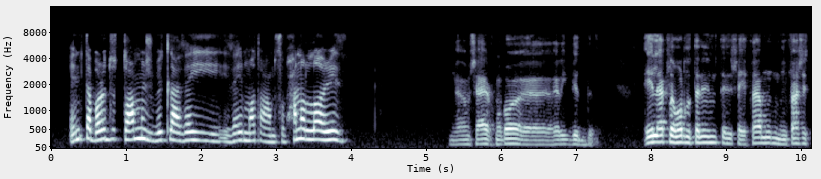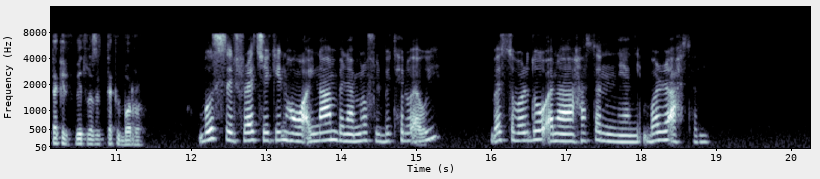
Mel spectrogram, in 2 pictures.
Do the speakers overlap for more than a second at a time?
No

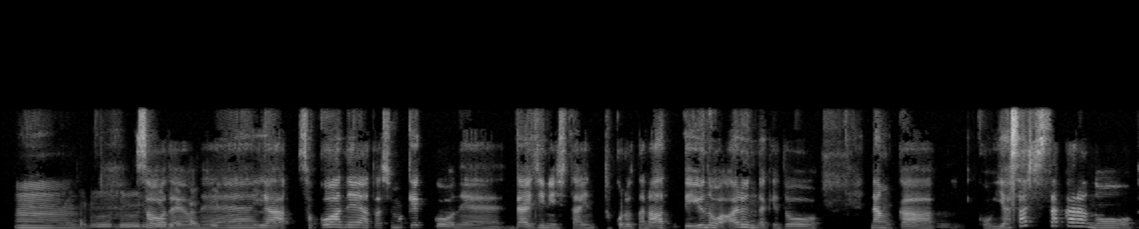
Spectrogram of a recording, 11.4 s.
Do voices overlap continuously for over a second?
Yes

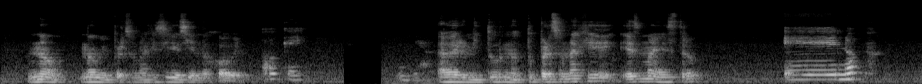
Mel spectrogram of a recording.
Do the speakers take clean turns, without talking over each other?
Yes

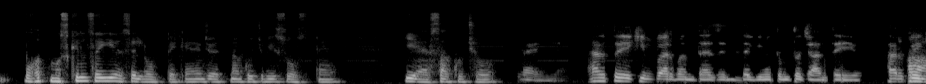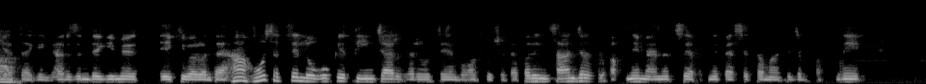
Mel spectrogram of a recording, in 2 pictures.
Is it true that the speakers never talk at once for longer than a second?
Yes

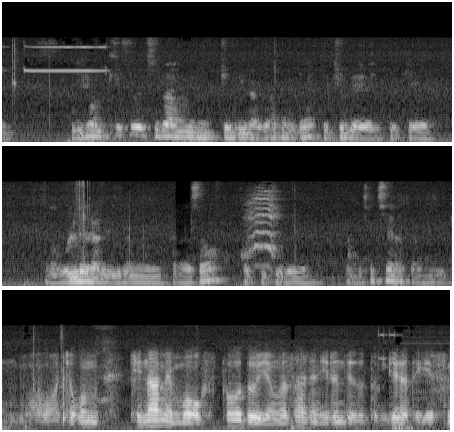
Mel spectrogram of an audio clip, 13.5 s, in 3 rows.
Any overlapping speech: No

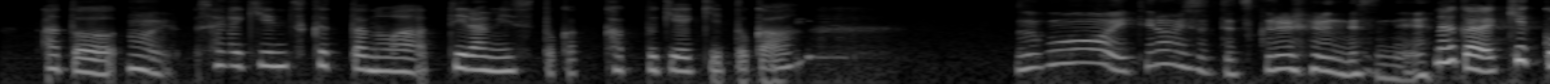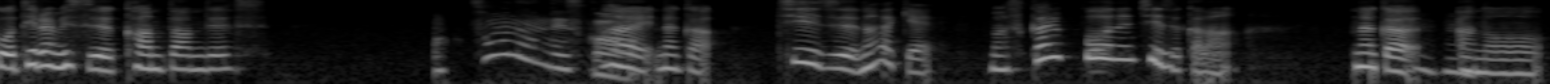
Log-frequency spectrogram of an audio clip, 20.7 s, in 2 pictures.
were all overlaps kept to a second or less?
Yes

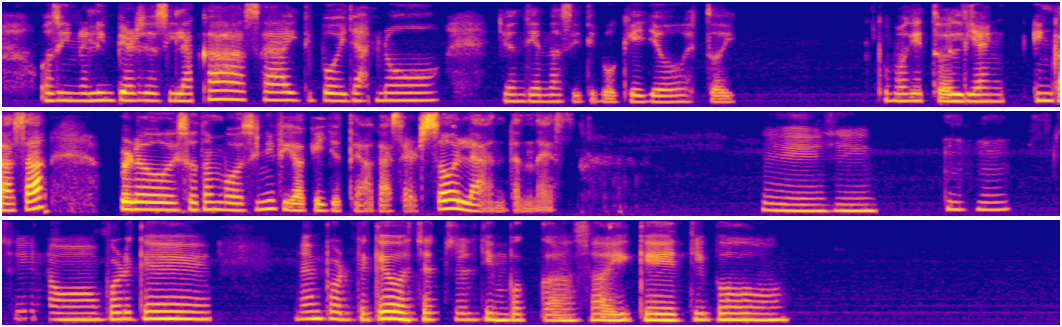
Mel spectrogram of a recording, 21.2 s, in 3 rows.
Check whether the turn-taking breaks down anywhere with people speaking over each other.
No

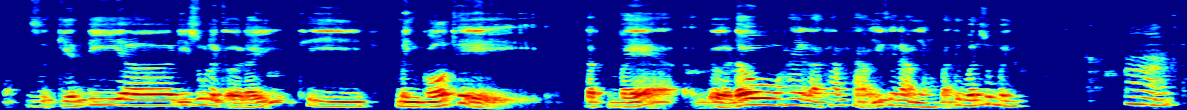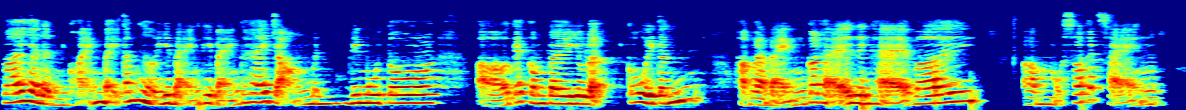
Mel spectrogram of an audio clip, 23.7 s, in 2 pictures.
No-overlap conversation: Yes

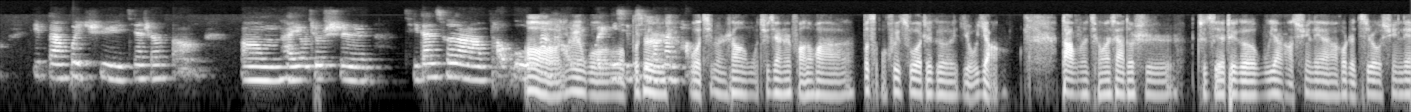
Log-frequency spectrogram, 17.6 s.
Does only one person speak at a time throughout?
No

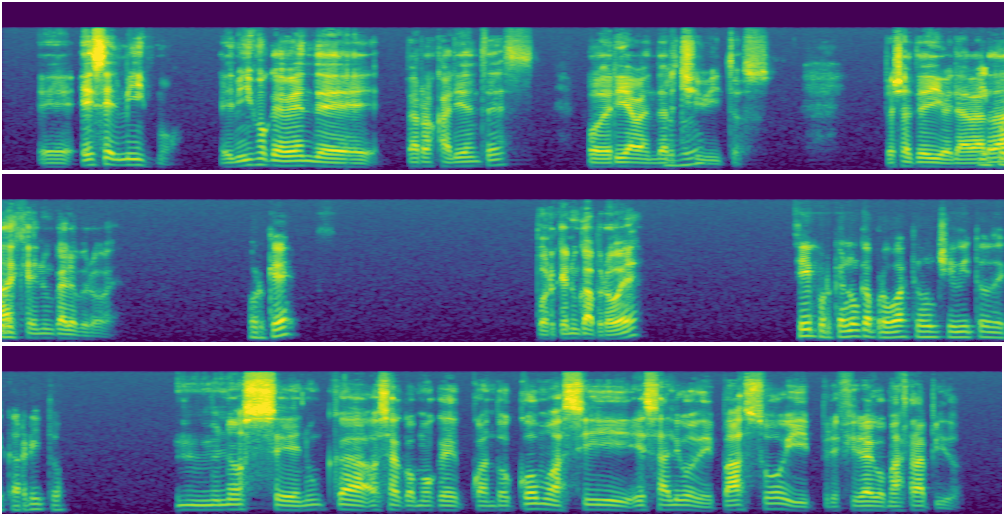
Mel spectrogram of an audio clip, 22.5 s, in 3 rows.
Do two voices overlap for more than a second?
No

